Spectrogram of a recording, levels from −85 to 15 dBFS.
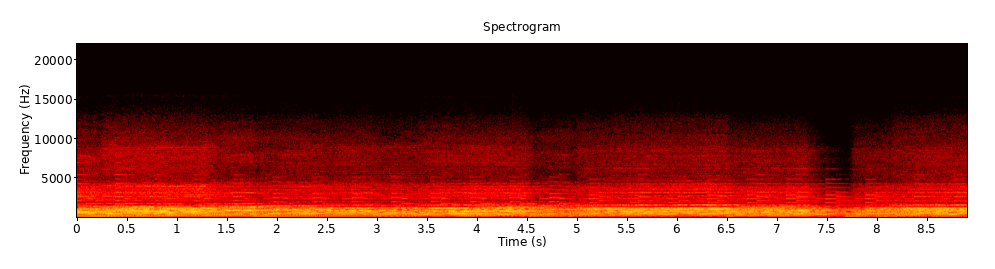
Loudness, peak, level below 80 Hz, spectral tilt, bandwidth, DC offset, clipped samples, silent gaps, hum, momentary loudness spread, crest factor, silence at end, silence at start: -19 LUFS; -4 dBFS; -60 dBFS; -5.5 dB/octave; 13 kHz; under 0.1%; under 0.1%; none; none; 6 LU; 14 dB; 0 s; 0 s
